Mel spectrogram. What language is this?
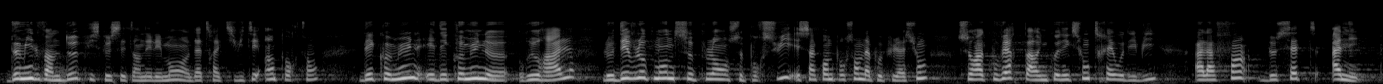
French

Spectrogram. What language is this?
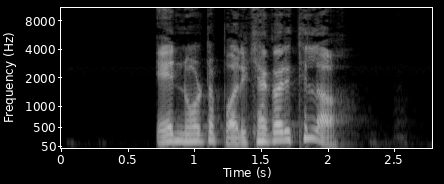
Odia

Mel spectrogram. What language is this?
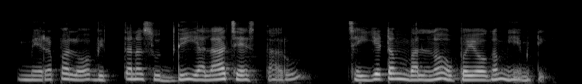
Telugu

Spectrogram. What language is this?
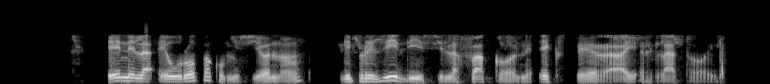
Esperanto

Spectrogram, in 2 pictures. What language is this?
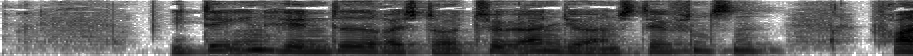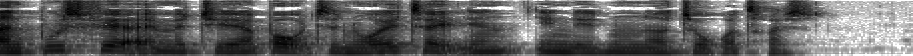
Danish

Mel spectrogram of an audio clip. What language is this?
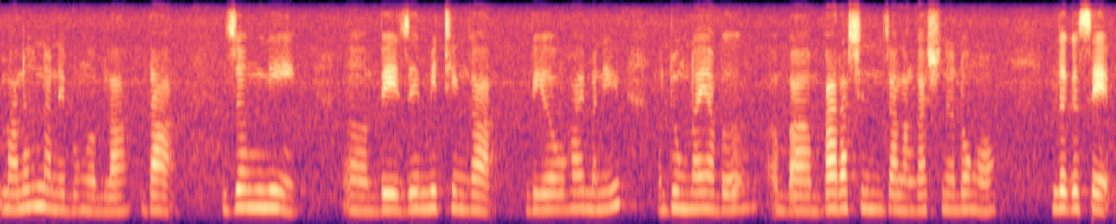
Bodo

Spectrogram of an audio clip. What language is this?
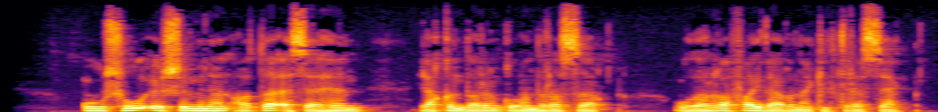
Bashkir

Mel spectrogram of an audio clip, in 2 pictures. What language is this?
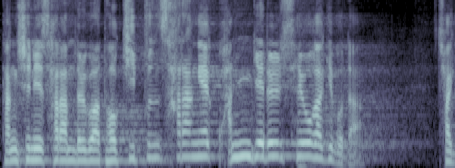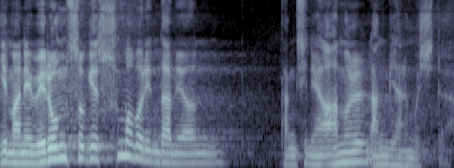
Korean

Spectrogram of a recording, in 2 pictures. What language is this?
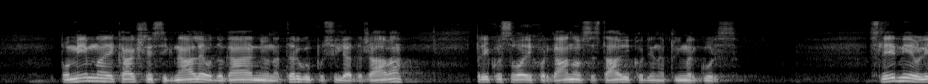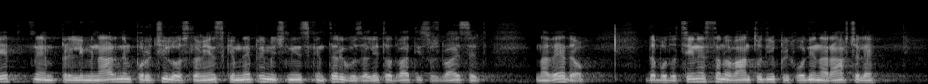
Slovenian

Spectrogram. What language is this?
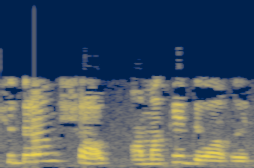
Bangla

